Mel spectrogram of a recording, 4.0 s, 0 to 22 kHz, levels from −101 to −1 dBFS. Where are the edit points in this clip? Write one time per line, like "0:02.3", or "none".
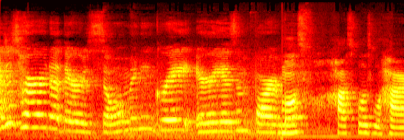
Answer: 0:02.8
